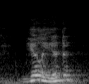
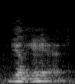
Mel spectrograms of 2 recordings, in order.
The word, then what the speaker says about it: Gilead: By the way, it's actually pronounced Gilead, but that's not how we say it or sing it, so it's Gilead, right?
